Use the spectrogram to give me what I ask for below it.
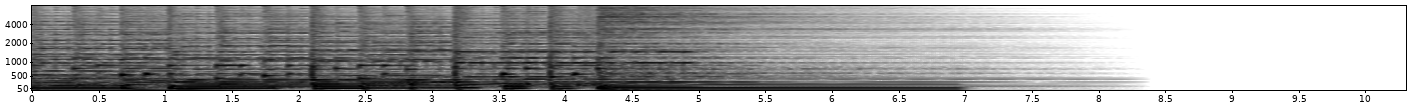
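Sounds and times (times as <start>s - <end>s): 
flute playing: 0.0s - 6.7s.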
